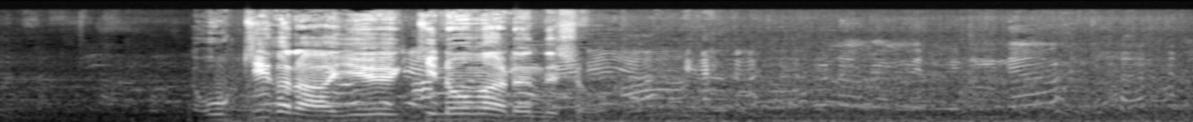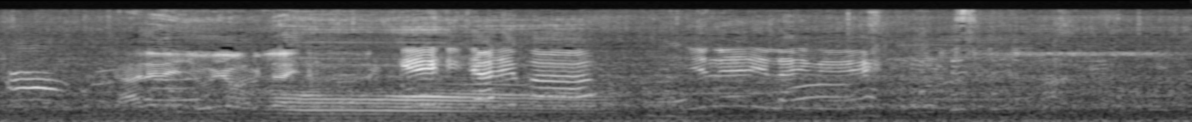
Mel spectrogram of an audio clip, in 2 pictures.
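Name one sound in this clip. A crowd of men and women shout and chant loudly outdoors.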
